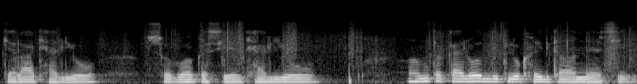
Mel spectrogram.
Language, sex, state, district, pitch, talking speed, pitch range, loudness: Maithili, male, Bihar, Madhepura, 110 Hz, 140 wpm, 105-120 Hz, -15 LUFS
